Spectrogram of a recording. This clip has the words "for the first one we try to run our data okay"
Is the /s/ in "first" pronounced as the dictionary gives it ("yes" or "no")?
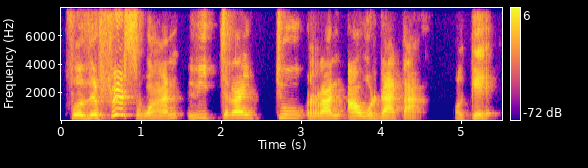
yes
